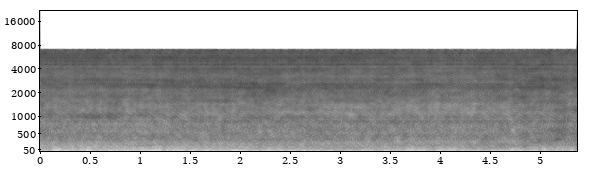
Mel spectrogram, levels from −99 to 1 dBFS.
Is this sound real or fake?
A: fake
